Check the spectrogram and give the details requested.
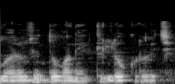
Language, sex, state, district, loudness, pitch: Bengali, male, West Bengal, Cooch Behar, -15 LUFS, 95 Hz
